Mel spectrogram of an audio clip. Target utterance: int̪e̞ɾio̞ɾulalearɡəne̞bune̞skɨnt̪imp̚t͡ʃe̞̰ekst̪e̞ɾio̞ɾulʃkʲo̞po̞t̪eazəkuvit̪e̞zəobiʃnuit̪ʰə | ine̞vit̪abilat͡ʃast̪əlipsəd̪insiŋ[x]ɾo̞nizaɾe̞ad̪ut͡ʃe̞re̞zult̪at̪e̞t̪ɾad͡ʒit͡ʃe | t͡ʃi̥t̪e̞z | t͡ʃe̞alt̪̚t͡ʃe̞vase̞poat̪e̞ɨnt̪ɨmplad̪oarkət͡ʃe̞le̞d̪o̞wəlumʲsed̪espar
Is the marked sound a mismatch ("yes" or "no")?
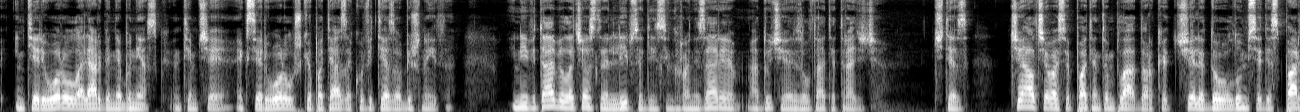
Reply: no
